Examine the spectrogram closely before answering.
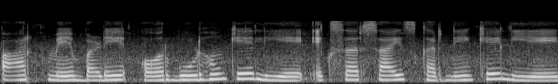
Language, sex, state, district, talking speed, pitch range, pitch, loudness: Hindi, female, Delhi, New Delhi, 120 wpm, 195-215 Hz, 205 Hz, -14 LUFS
